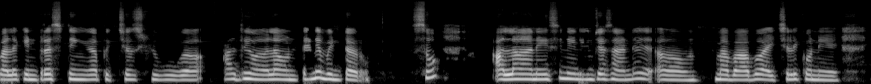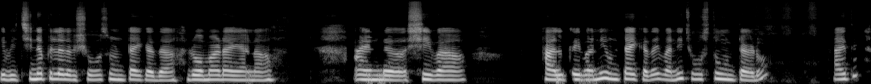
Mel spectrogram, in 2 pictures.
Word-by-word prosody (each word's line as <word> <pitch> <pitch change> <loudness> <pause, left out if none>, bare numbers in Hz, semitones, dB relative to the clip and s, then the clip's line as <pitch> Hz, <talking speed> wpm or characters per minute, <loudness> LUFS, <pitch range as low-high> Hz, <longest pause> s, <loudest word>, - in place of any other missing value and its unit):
వాళ్ళకి 225 +1 +1
ఇంట్రెస్టింగ్‌గా 230 0 0
పిక్చర్స్ 225 +1 -5
వ్యూగా 210 -2 -2 0.4
అది 245 +2 0 0.2
అలా 230 +1 +2
ఉంటేనే 240 +7 +1
వింటారు. 215 -3 +1 0.6
సో, 305 - 0 0.7
అలా 230 +1 +6
అనేసి 235 +3 +1
నేనేం 235 -2 +1
చేశా 240 0 -1
అంటే, 235 +5 -4 0.3
ఆహ్, 205 -2 -1 0.3
మా 225 - +2
బాబు 210 +2 +1
యాక్చువల్లీ 230 +4 -3
కొన్ని 210 -3 0 0.5
ఇవి 215 -1 +1
చిన్నపిల్లలవి 245 -3 +3
షోసుంటాయి 220 -1 -1
కదా! 195 -1 +1 0.2
'Roma 220 0 +4
Diana' 200 -1 0 1.0
and 215 -1 +3 0.3
'Shiva', 225 -3 +3 1.1
'Hulk' 220 -1 +3
ఇవన్నీ 220 +5 +3
ఉంటాయి 240 +1 +2
కదా! 205 +3 0
ఇవన్నీ 220 +5 +1
చూస్తూ 240 +3 -4
ఉంటాడు. 205 -3 0 0.8
అయితే 250 +11 -2
225 Hz, 120 wpm, -19 LUFS, 210-235 Hz, 1.1 s, అలా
